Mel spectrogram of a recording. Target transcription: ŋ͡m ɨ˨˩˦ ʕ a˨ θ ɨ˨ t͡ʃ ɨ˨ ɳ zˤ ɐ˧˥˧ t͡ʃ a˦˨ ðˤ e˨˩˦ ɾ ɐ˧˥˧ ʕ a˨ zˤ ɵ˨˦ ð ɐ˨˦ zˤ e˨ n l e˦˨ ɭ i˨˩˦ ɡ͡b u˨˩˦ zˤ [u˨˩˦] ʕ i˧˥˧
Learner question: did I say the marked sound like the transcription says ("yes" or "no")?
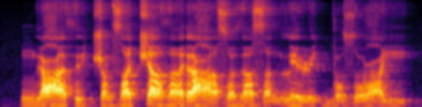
yes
